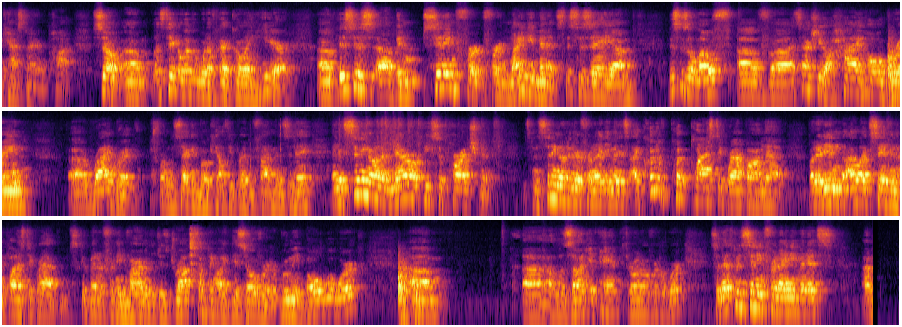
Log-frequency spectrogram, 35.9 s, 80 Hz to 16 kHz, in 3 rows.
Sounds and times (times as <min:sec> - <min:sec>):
Speech: 0:00.0 - 0:30.0, 0:30.6 - 0:35.6.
